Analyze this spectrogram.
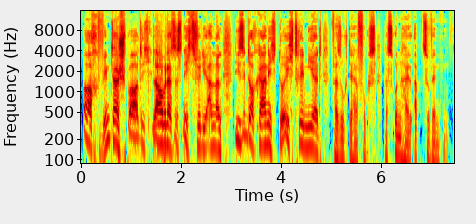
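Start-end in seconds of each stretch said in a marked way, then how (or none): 0.1-4.8 reluctant fox making objections; dismissive fox uncle. Acted. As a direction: talk them out of it, pitched up. Fox tries to avert trouble.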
